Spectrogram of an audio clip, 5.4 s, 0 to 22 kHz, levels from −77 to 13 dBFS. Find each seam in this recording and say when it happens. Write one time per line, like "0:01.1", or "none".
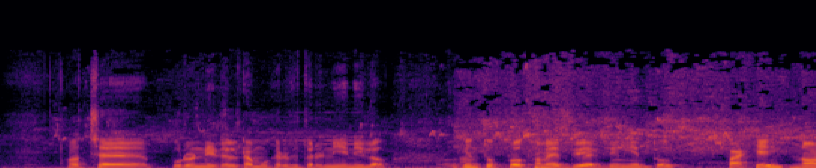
0:03.0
